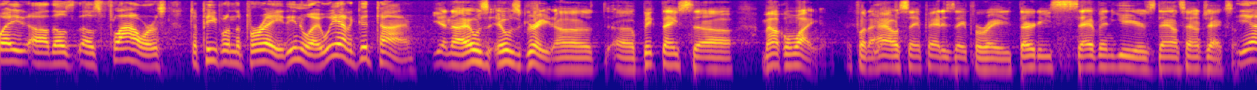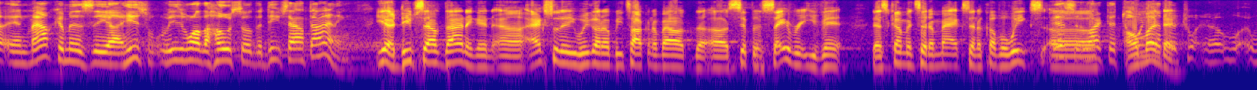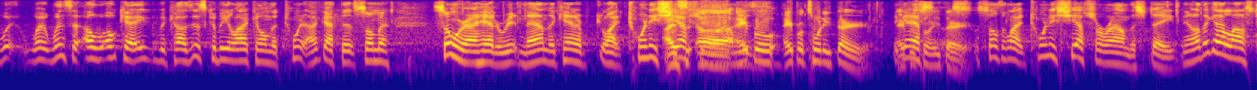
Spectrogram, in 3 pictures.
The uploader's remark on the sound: Returns to the Mississippi Arts and Entertainment Experience in Meridian for a live broadcast from the courtyard. Always happy to step outside the studio and be among the people. With another great event at The Max.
